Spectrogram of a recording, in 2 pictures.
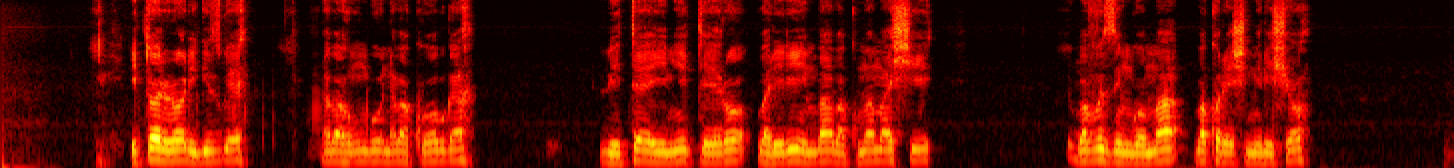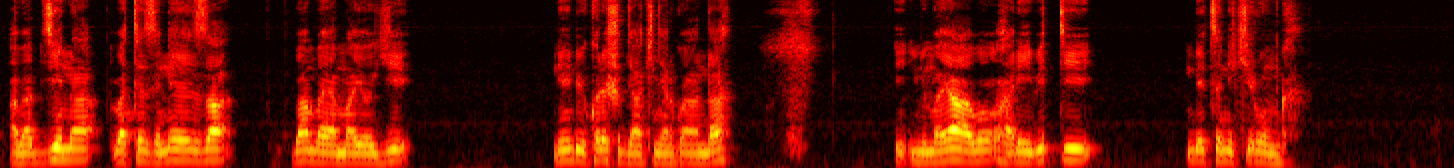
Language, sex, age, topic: Kinyarwanda, male, 18-24, government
